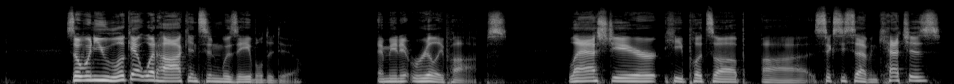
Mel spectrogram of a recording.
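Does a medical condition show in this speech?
No.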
